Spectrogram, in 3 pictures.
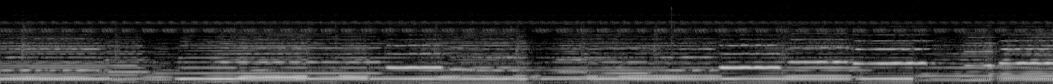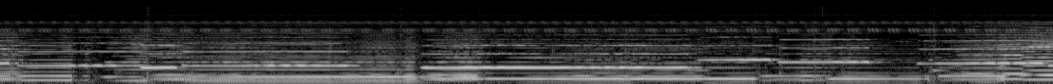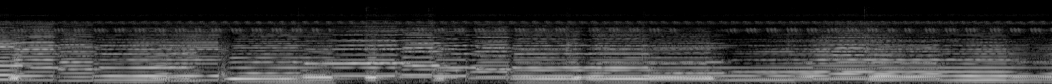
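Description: A Pearl River piano accordion and a bamboo transverse flute play a tune together. Held accordion chords and bass lie under the melody, with a stretch of quick, short notes about two-thirds of the way through.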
